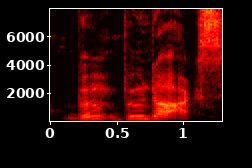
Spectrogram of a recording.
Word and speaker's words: Boondox: Boondocks. Boondocks. Yes. That you you have the the emphasis on the correct syllable.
